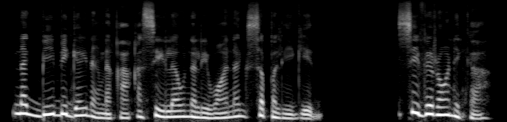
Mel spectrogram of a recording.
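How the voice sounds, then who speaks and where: A Filipino woman narrates a scripted drama in a fairly low voice. Her delivery is solemn and theatrical, as in an audio storybook. The sound is very dry, with no room echo. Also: dark tone.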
